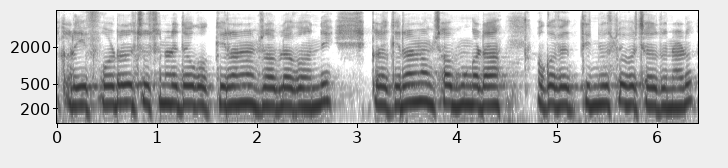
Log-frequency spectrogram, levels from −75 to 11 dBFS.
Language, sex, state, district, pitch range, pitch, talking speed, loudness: Telugu, female, Telangana, Nalgonda, 225-240 Hz, 235 Hz, 170 wpm, -12 LUFS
